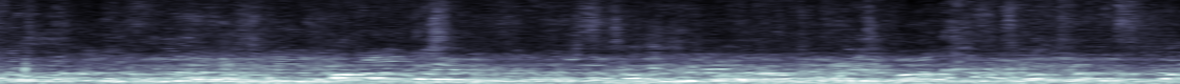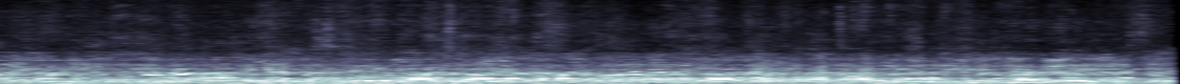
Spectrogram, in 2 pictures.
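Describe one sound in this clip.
A crowd of men chatter loudly all around.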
